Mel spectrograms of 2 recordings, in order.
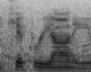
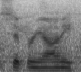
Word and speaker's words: Cipriani: interesting to note that he pronounces his own name Tony kipriani when every other instance it's Tony Cipriani I guess he just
